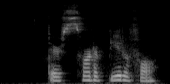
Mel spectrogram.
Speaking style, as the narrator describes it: he said softly

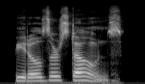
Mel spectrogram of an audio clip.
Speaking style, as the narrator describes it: asked

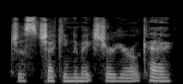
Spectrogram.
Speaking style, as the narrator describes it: Gerard murmurs

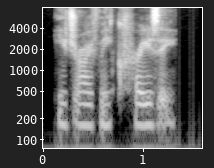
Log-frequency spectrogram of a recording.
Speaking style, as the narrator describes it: he muttered

